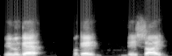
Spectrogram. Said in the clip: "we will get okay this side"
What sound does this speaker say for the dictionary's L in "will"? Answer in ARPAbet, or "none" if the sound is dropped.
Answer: N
